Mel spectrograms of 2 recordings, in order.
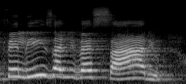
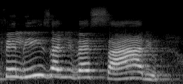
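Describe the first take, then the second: First: It is said joyfully, as an exclamation. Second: It is said joyfully, as an exclamation.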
